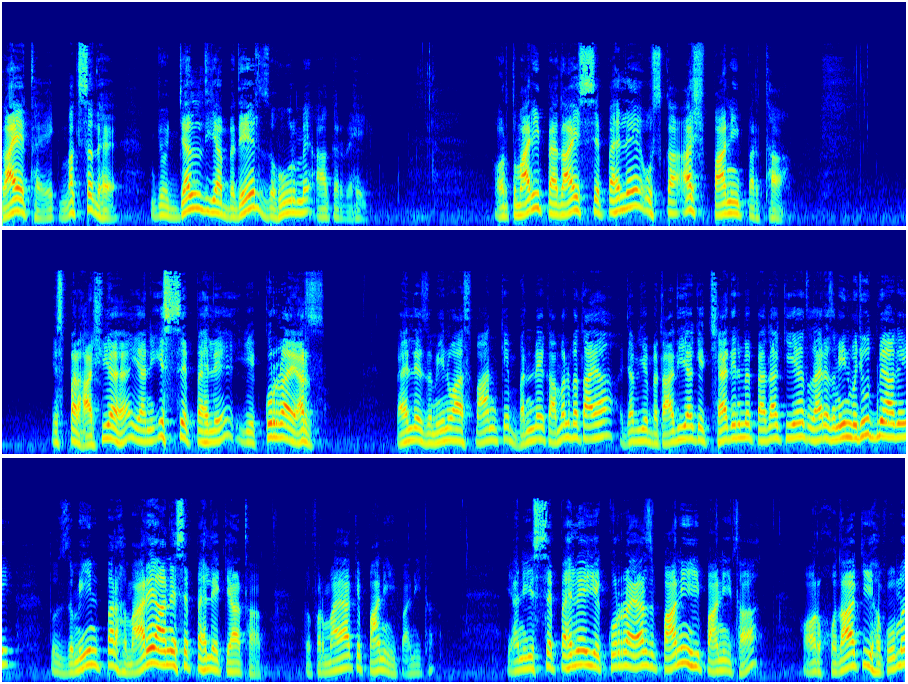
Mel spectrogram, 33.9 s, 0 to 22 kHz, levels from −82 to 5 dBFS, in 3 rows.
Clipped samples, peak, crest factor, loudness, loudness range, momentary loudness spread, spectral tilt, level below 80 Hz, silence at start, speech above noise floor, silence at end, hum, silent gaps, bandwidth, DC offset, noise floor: under 0.1%; -2 dBFS; 22 dB; -22 LUFS; 7 LU; 14 LU; -5 dB/octave; -62 dBFS; 0 s; 39 dB; 0 s; none; none; 11.5 kHz; under 0.1%; -61 dBFS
